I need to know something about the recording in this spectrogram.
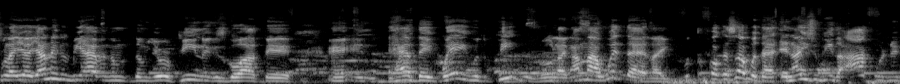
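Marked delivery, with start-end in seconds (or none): none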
